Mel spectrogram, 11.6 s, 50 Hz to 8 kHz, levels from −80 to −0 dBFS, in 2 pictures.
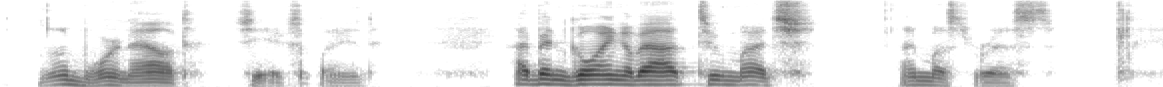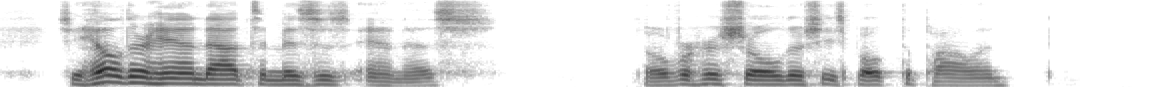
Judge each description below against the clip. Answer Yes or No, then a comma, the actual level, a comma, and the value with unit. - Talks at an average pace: Yes, average, 150 wpm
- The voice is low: No, medium, 145 Hz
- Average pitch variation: Yes, average, 4.0 semitones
